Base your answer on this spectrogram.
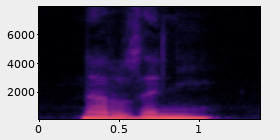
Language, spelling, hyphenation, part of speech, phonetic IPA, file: Czech, narození, na‧ro‧ze‧ní, noun, [ˈnarozɛɲiː], Cs-narození.ogg
- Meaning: 1. verbal noun of narodit 2. birth (instance of childbirth)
